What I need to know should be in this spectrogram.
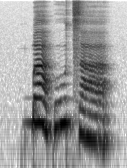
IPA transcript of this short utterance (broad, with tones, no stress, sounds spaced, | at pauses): ɡ͡b a˦˨ p uː˦ t͡s a˨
